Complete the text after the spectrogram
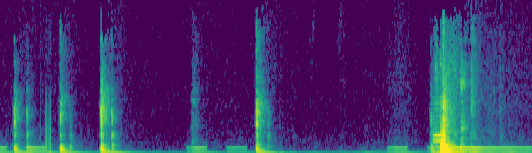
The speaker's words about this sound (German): Ich kann ja einfach mal unsere alte Nummer in Schondorf anrufen.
